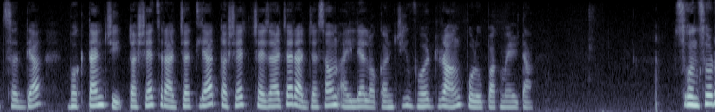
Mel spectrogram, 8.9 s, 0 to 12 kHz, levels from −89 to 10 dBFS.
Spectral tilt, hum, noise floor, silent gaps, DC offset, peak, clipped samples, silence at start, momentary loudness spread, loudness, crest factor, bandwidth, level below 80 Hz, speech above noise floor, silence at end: -6 dB/octave; none; -56 dBFS; none; under 0.1%; -4 dBFS; under 0.1%; 0.05 s; 10 LU; -22 LUFS; 18 dB; 11.5 kHz; -60 dBFS; 35 dB; 0 s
